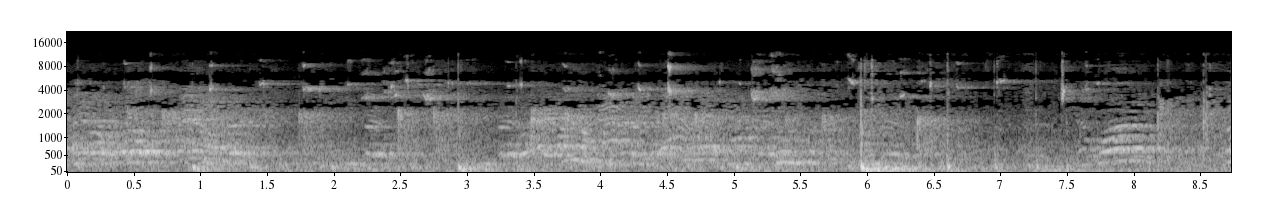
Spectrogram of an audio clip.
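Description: Live basketball game sound in a large, echoing gym: a ball bouncing on the hardwood floor and sneakers squeaking, under indistinct shouts from players and spectators. A loud thud comes about six seconds in.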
